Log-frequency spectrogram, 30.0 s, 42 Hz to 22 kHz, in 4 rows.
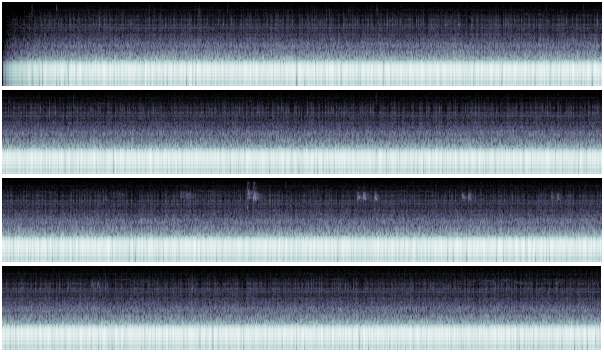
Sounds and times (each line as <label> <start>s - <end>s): air conditioning unit 0.0s - 29.9s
